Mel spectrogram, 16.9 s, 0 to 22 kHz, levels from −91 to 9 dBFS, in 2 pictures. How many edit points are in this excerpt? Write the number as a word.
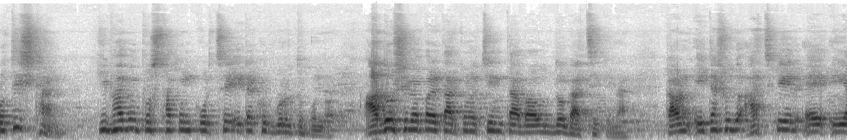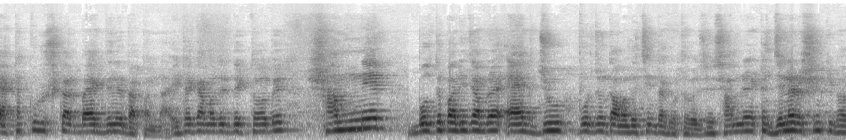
one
